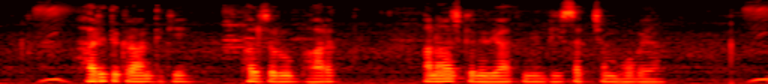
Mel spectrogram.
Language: Hindi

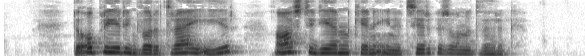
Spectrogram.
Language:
Western Frisian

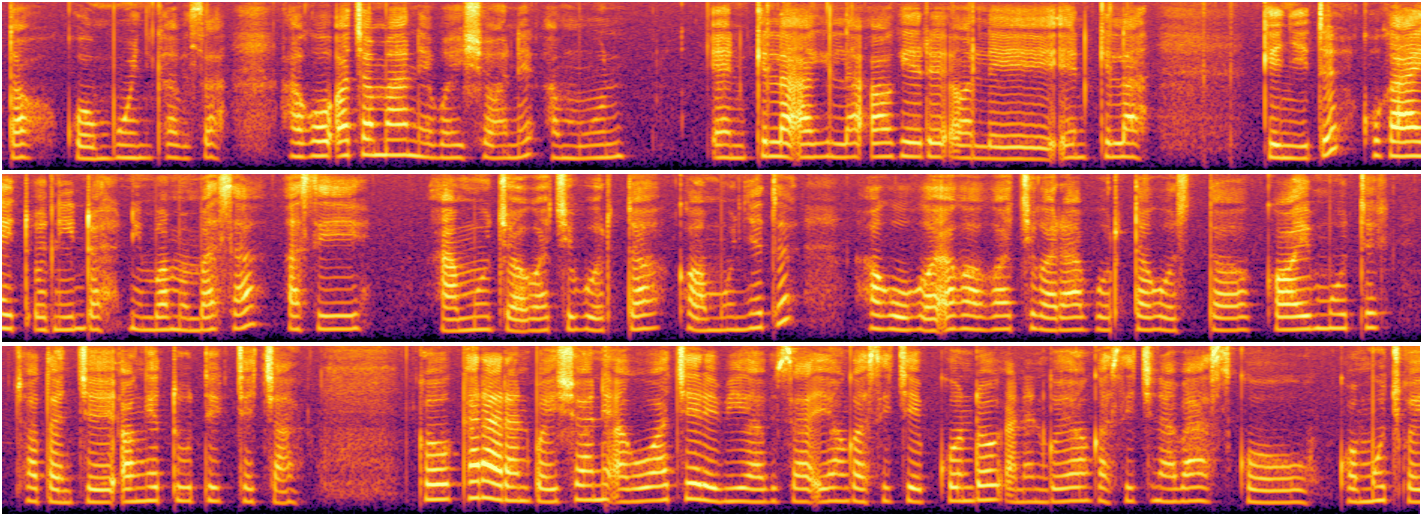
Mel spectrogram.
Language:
Kalenjin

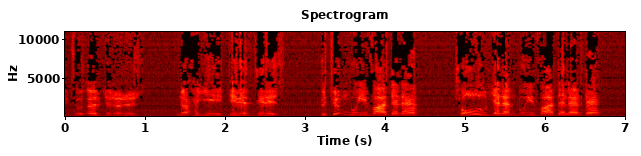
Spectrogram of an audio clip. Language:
Turkish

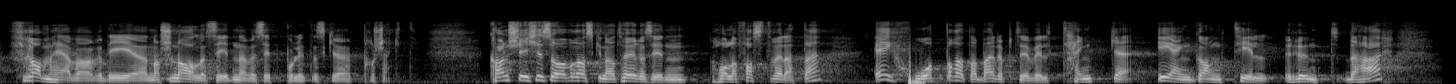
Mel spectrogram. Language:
Norwegian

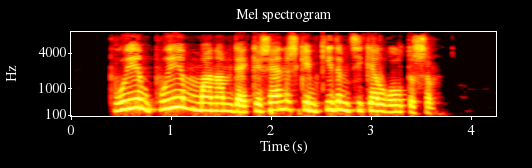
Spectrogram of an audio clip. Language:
Western Mari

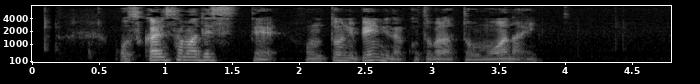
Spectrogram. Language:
Japanese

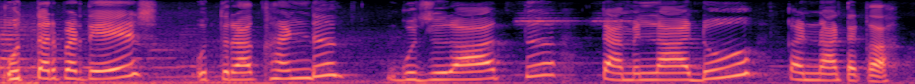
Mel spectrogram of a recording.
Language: Urdu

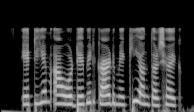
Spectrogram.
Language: Maithili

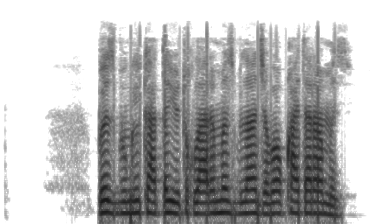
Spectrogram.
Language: Uzbek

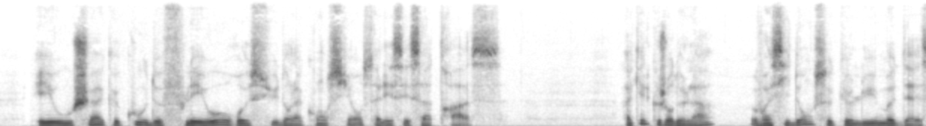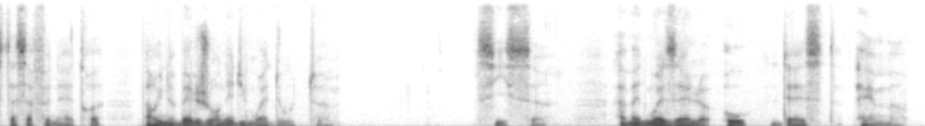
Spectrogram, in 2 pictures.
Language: French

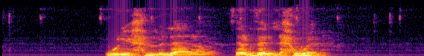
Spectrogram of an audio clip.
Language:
Kabyle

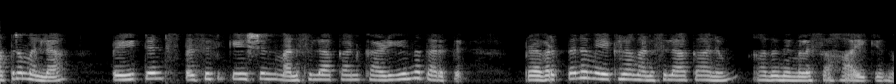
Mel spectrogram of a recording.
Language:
Malayalam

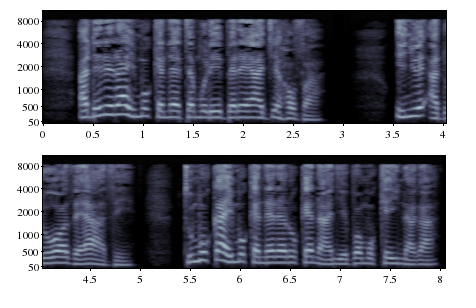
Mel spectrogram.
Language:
Kikuyu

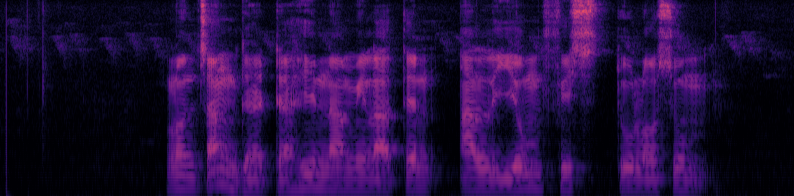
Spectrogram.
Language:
Javanese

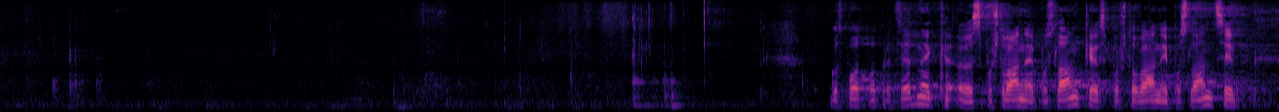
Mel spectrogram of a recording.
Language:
Slovenian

